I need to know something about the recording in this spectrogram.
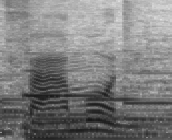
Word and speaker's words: salmon: Kung pronounce yun, salmon. Walang L.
